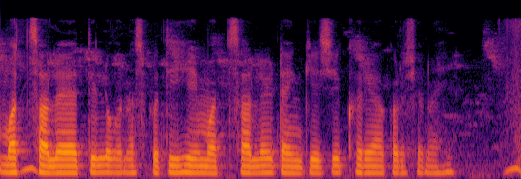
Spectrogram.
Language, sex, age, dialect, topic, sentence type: Marathi, male, 18-24, Varhadi, agriculture, statement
